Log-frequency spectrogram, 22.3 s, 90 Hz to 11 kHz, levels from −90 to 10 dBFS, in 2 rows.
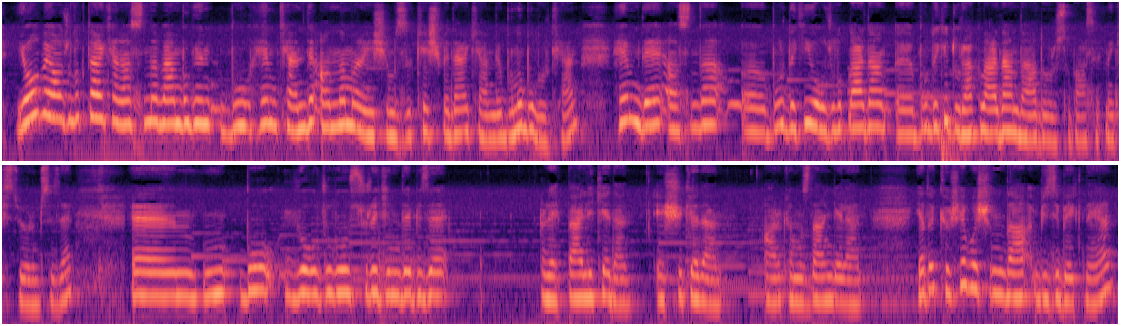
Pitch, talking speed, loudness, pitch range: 220 Hz, 120 wpm, -20 LUFS, 195-255 Hz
